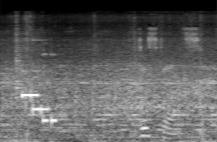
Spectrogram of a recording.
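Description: A three-note descending electronic chime from a phone fitness-tracking app, marking a mile split just before its voice announcement.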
